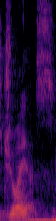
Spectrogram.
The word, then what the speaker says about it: Joia: Then she said, have you tried, I don't know how to pronounce this, Joyas? – I believe it's Joyas. – Joyas sodas. – J-O-I-A.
